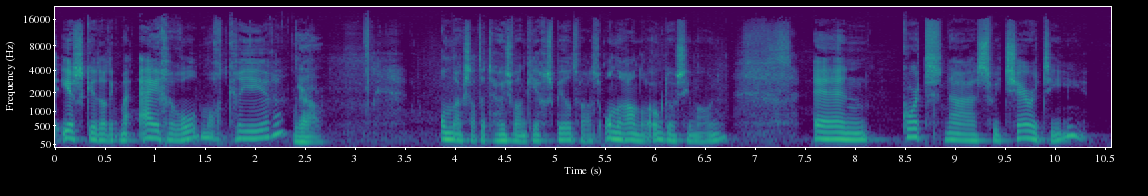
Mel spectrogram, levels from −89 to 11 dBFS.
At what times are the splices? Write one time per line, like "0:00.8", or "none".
none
